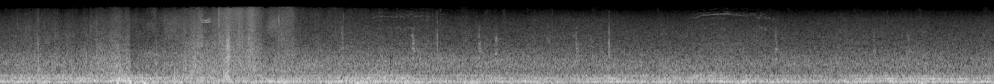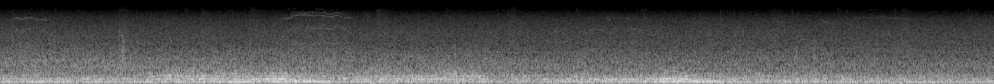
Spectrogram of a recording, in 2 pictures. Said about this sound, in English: So that plane that just flew over, I'm getting its stats right now.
